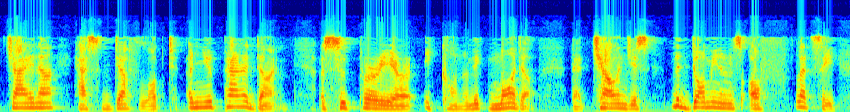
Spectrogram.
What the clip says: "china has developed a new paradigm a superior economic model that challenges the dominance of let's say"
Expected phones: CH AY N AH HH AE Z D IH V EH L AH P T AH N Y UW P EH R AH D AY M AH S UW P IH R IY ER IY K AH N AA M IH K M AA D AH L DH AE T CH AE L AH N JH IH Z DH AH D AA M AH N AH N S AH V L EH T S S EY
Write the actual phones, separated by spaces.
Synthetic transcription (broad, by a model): CH AY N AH HH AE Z D IH V EH L AH P T AH N Y UW P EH R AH D AY M AH S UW P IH R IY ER IY K AH N AA M IH K M AA D AH L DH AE T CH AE L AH N JH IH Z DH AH D AA M AH N AH N S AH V L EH T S S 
